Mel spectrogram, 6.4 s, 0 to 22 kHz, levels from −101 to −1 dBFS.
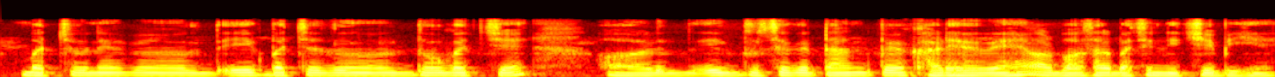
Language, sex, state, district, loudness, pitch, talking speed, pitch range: Hindi, male, Bihar, Purnia, -15 LUFS, 120 Hz, 235 wpm, 120-125 Hz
